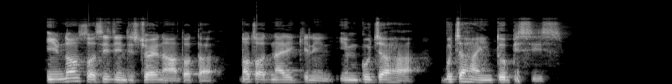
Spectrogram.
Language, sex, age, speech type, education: Nigerian Pidgin, male, 15-29, spontaneous, tertiary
